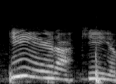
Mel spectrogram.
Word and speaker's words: hierarquia: portuguesa também hierarquia bom hierarquia vocês vão lembrar da minha aula né de transcrição fonética quando eu não escuto esse h não tô escutando h eu tô como se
